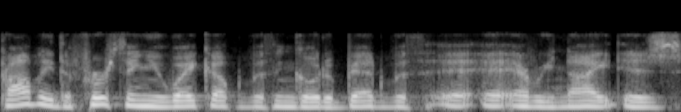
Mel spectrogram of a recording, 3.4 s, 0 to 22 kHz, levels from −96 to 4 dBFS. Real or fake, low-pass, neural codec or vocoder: real; 7.2 kHz; none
